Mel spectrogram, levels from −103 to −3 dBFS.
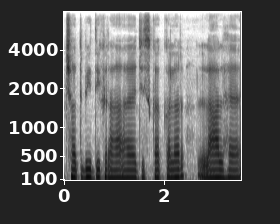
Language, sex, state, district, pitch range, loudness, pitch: Hindi, male, Chandigarh, Chandigarh, 130-135 Hz, -15 LUFS, 130 Hz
